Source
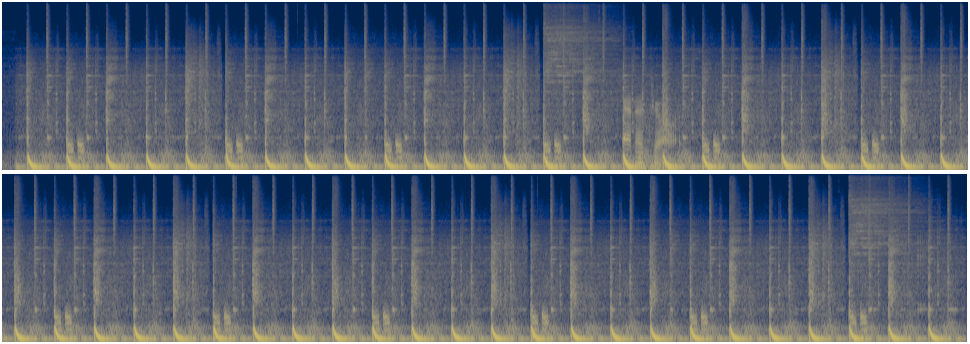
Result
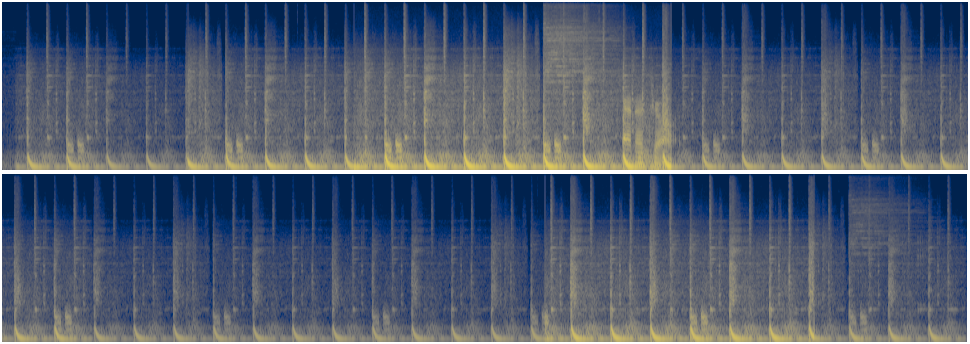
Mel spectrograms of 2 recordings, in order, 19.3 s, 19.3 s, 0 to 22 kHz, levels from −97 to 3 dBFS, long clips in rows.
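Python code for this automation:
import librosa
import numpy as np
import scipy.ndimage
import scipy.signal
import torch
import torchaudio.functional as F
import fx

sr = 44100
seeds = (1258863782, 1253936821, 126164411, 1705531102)

y = fx.gain(x, sr, db=fx.steps((0.0, -2.0), (1.04, -9.5), (1.86, 0.5), (3.52, 7.5), (6.69, -4.5), (10.56, -11.0), (15.09, 1.5), (17.78, -7.5)))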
